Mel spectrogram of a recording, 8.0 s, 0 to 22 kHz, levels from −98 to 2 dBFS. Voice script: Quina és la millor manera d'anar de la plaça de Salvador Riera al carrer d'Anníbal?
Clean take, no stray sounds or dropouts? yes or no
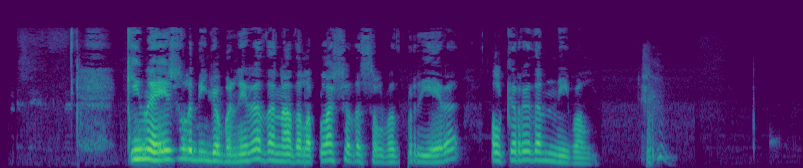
no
